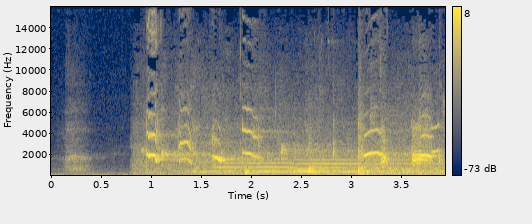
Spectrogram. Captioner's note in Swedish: gnisslande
